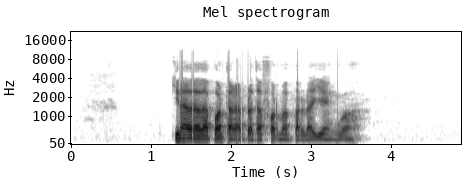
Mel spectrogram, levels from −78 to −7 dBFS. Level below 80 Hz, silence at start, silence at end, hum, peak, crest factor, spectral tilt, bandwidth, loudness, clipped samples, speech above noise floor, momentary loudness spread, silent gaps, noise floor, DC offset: -54 dBFS; 1.3 s; 1.25 s; none; 0 dBFS; 20 dB; -6 dB/octave; 11 kHz; -18 LUFS; under 0.1%; 52 dB; 13 LU; none; -69 dBFS; under 0.1%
